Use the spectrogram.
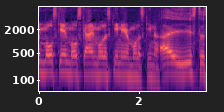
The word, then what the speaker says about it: Moleskine: there's no moleskin involved it's actually moleskina because that's just the way it's pronounced in Italian but I just saw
